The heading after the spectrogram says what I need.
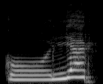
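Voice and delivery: Collar drawn out, weight on llar; stress on last syllable. Shown as a demonstration. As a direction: stretch Collar and lean on the final llar. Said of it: "esa es la tónica".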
